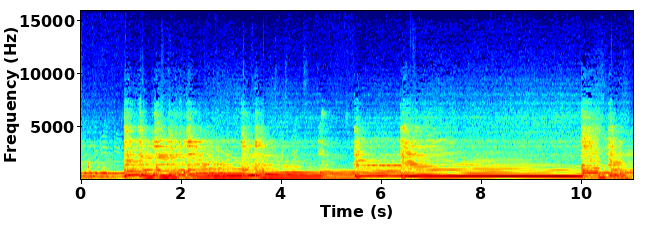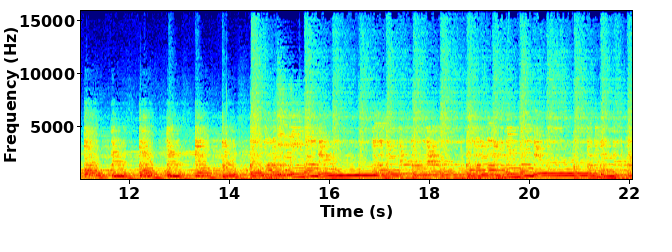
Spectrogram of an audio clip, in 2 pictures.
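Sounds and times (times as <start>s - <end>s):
electric guitar lead: 0.0s - 22.0s
live rock band: 0.0s - 22.0s.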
